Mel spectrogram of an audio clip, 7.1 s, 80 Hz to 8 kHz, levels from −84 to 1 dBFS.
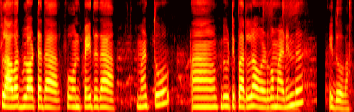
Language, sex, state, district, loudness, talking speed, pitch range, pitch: Kannada, female, Karnataka, Bidar, -18 LUFS, 120 wpm, 230-250 Hz, 235 Hz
